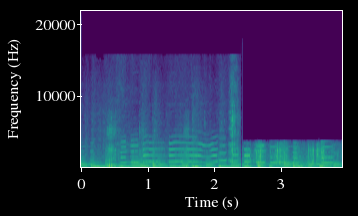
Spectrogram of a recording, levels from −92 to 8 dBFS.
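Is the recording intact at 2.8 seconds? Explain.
No. At 2.8 seconds the sound is dull and boxy, with nothing above about 3.6 kHz. This starts at 2.4 s, after a 20 ms gap, and lasts to the end. The likely cause is an input switched to a poorer device. Its narrower band and faint new background noise replace the original, with no real level change.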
